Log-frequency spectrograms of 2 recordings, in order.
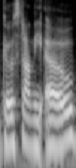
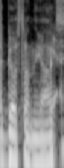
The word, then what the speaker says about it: Ghost on the Ox: It doesn't roll, like, at first, and you kind of want to call it Ghost on the O because of the way that, it, like, the like, it's just, it's spelled in a weird way that, like, at first you're not even sure what it means on the end, like, how to even pronounce it.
